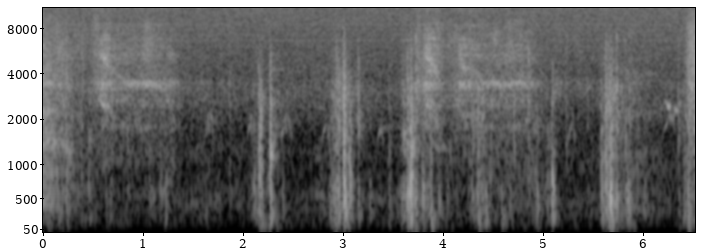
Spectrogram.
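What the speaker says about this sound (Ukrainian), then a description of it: "Переставимо трішки човна." Hollow knocks and thumps of a small boat being shifted, with water sloshing and creaks, several irregular bumps close by.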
